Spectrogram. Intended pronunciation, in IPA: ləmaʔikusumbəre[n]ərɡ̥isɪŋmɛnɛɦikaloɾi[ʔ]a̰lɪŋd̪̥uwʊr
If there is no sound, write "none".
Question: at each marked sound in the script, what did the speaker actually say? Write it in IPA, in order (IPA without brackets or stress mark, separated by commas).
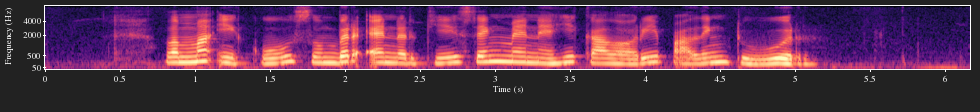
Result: n, p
